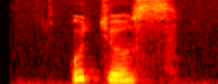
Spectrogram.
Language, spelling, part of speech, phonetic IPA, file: Russian, утёс, noun, [ʊˈtʲɵs], Ru-утёс.ogg
- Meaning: rock, cliff, crag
